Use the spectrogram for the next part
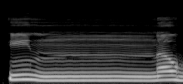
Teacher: نون کے اوپر شد ہے، غنہ ہوگا، ہا کو کھینچ کر پڑھیں گے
